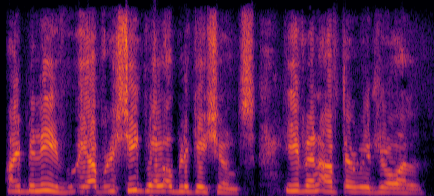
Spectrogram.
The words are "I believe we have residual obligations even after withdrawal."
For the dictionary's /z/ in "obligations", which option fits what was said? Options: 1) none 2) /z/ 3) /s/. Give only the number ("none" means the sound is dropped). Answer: 3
